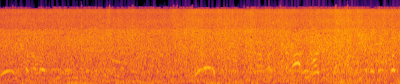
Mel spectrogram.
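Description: Surf washing onto a sandy beach, a steady rush that grows louder about halfway through, with short shouts and chatter of voices scattered over it.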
